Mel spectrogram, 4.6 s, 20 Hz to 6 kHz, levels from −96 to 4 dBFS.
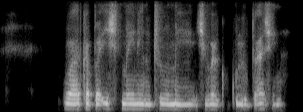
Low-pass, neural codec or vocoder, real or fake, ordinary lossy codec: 5.4 kHz; codec, 24 kHz, 1.2 kbps, DualCodec; fake; Opus, 16 kbps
